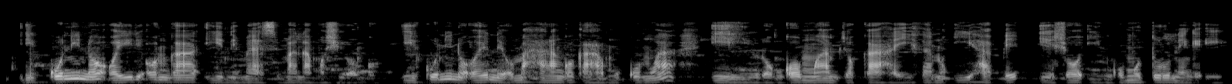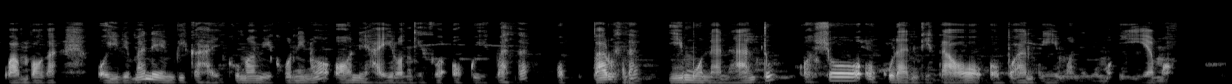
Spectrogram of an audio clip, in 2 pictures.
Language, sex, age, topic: Oshiwambo, male, 18-24, agriculture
